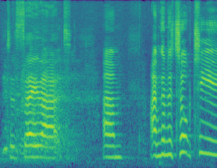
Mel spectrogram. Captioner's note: laughter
